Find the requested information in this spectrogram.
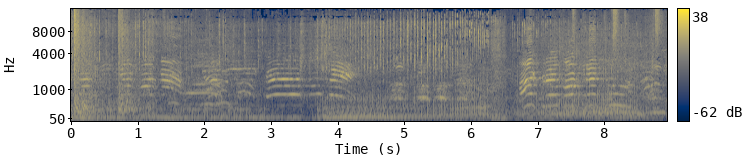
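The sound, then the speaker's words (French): Sharp cracking blows as marble is smashed into projectiles to throw at police during a riot, a few hard impacts under loud shouting voices. “C'est le bruit de marbre qui sont cassés pour faire des projectiles contre les policiers.”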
